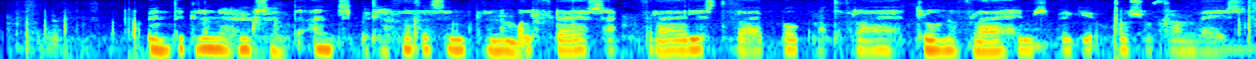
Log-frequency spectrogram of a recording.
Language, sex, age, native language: Icelandic, female, 30-39, Icelandic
